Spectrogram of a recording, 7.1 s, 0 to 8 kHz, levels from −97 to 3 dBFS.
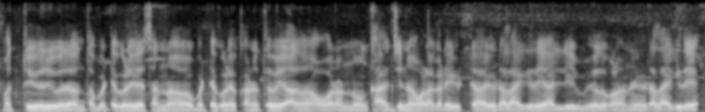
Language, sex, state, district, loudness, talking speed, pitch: Kannada, male, Karnataka, Koppal, -14 LUFS, 125 wpm, 110 Hz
